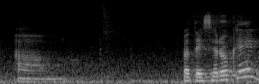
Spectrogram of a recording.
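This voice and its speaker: Audible room echo and noticeable background noise surround a woman talking at a moderate pace. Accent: General American. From USA. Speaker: paper artist. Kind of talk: interview. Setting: museum gallery.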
